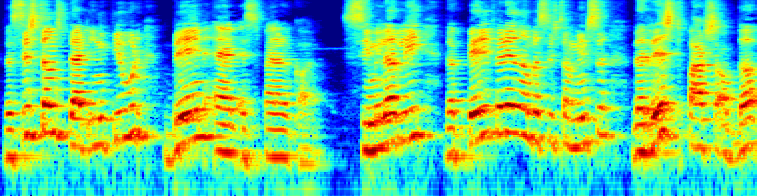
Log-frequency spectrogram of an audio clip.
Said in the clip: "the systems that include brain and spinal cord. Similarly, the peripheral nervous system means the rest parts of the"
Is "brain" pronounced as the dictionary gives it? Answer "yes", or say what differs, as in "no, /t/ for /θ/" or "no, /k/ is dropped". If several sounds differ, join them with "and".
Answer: yes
